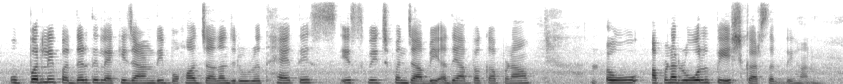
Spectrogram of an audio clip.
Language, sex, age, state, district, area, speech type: Punjabi, female, 30-45, Punjab, Mohali, rural, spontaneous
